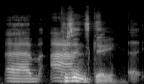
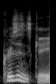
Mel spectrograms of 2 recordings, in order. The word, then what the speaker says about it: Krasinski: So we've got John Kransky. From Quiet Place. – Krasinski. – John, is that how you say it? Kransky? Krasinski? – Krasinski, yeah.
